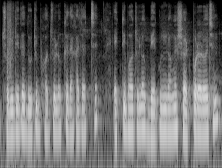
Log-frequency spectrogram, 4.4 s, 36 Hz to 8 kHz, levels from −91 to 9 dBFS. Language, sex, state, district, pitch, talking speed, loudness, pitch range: Bengali, male, West Bengal, North 24 Parganas, 120 Hz, 160 wpm, -16 LUFS, 115-130 Hz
